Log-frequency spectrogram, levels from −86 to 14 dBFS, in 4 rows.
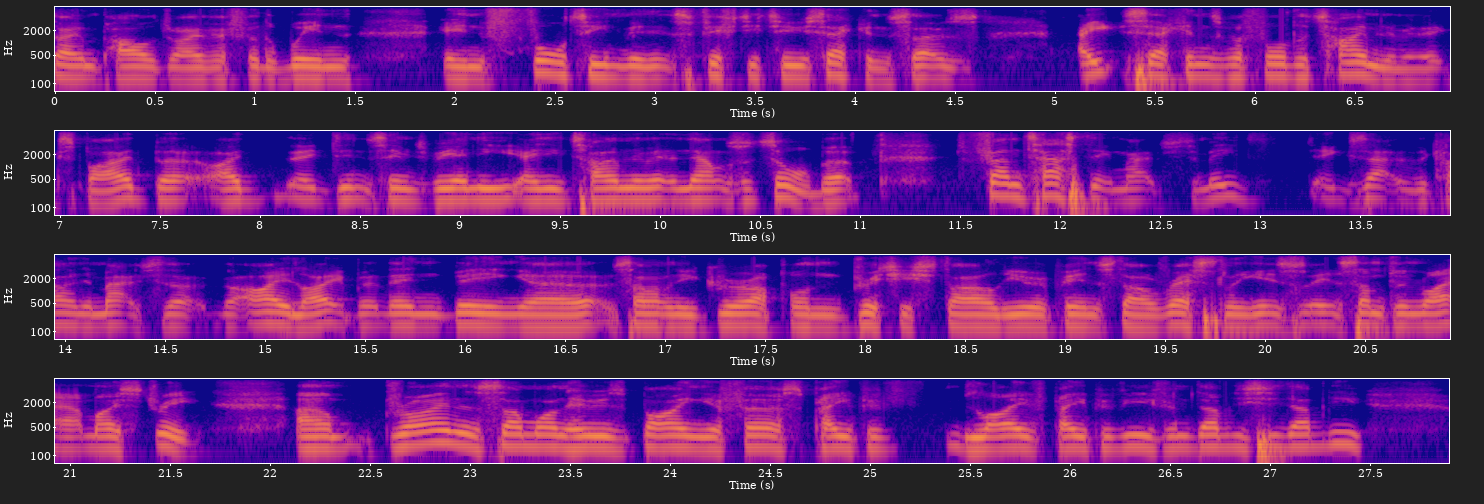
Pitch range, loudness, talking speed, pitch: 135-155 Hz, -26 LUFS, 185 wpm, 145 Hz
